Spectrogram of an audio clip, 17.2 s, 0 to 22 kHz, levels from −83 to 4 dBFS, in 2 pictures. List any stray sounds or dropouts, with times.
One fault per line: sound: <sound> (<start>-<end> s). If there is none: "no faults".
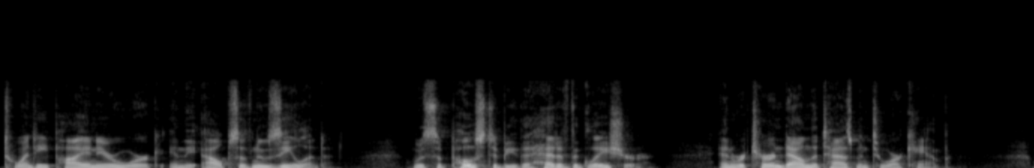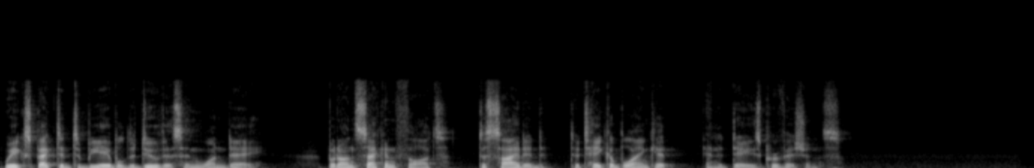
no faults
